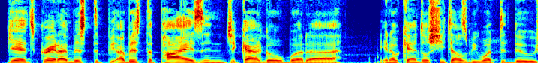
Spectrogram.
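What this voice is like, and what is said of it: Put-on Chicago accent. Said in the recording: “Can you do a Chicago accent?”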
